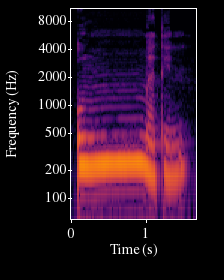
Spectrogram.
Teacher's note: میم پر شدہ ہے تو میم پر غنہ کریں گے، یعنی کہ ہولڈ کریں گے میم کو 2 سیکنڈس. امتن، تن پر اظہار، تن میں جو نون کا ساؤنڈ ہے اس کو کلیئر پڑھا جائے گا.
